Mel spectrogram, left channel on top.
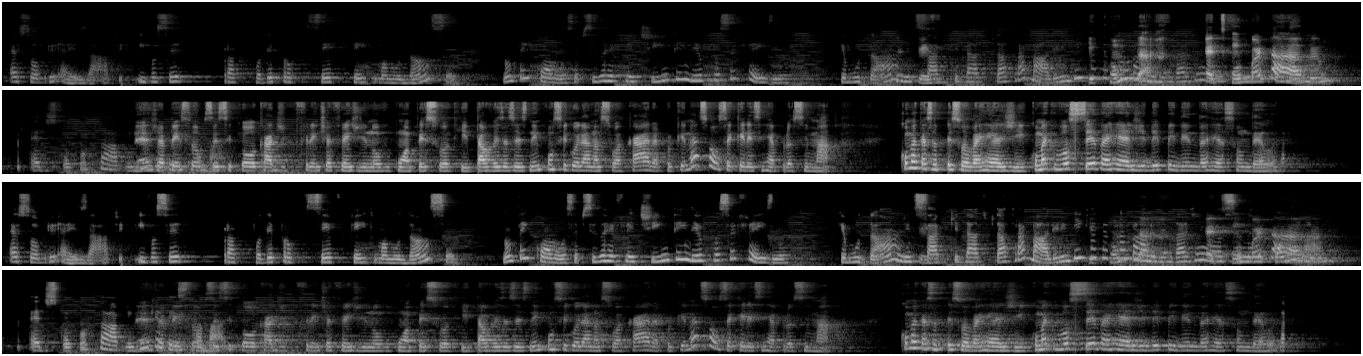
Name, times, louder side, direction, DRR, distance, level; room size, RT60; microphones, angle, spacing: voice 1, 0.1-1.8 2.2-4.6 5.0-7.9 8.4-13.2 13.9-15.9 26.3-26.4, right 7 dB, 90° right, 0.4 m, -30 dB
sound 1, 2.7-2.9 3.5-3.7 4.4-4.6 5.3-5.4 6.1-6.3 6.8-7.2 7.7-8.0 8.5-8.9 9.4-9.8 10.2-10.6 11.1-11.9 12.5-13.2 13.9-14.5 14.9-16.7, equal, 45° right, 4.4 m, -47 dB
voice 2, 8.9-9.4 11.1-11.6 12.0-13.4 14.9-22.0 22.6-26.4, left 7 dB, 80° left, 0.6 m, -25 dB
13.5 x 5.6 x 9.5 m
head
